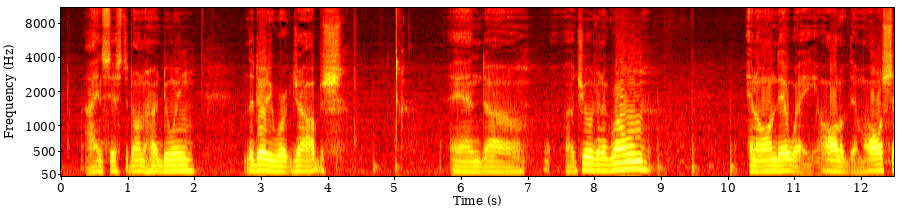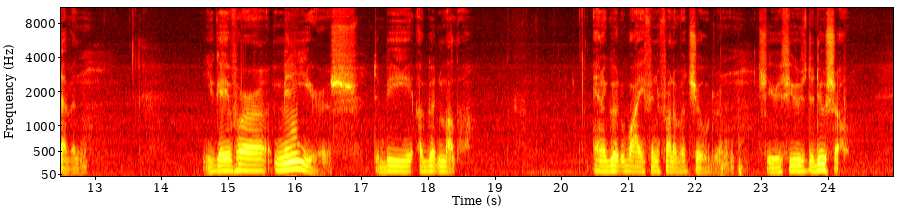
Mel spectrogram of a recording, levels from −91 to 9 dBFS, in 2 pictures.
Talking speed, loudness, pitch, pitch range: 120 wpm, -12 LUFS, 110 Hz, 100-115 Hz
